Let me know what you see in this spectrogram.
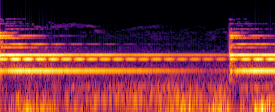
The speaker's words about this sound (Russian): Есть колокола с глухим, я бы сказал, даже шипящим, как бы это странно ни звучало, но вот колокола порой дают самые удивительные тембры.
